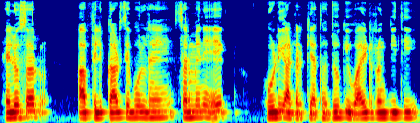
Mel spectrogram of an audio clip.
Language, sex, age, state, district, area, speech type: Urdu, male, 18-30, Uttar Pradesh, Siddharthnagar, rural, spontaneous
